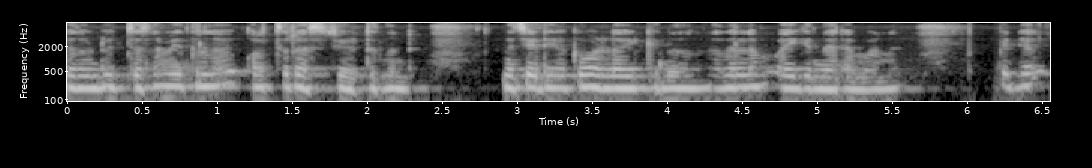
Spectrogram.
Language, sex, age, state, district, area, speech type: Malayalam, female, 30-45, Kerala, Kasaragod, rural, spontaneous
